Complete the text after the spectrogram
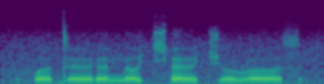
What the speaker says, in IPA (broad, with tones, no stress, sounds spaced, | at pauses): f ɜ˨ d ɛː˨ ɾ ɛ˥˧ n ɜ˥˧ t͡ɕʰ ɛː˥˧ t͡ʃ ɜ˨ ɹ ɜː˥˧ s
